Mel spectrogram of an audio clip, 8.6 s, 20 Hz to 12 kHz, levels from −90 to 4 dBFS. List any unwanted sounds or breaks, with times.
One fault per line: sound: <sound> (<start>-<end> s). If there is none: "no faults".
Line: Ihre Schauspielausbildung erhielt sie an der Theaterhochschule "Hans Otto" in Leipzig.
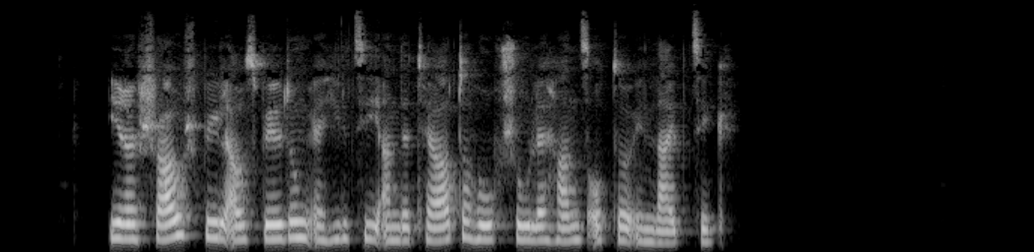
no faults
